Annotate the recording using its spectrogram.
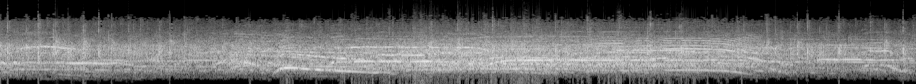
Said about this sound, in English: And the round of applause, as much for Carson Kurse as it was the bat dog here at Johnson City. He raced out and got the bat sitting by home plate.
